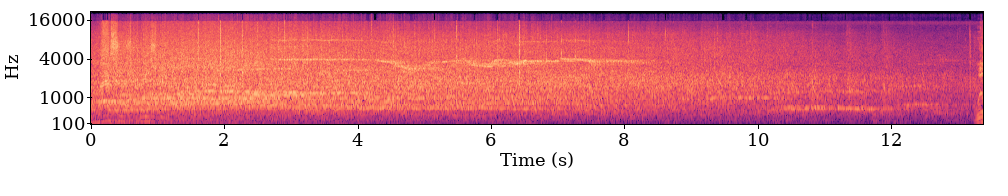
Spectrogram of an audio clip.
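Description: A large audience at a university commencement ceremony applauds and cheers for master's degree graduates, loud dense clapping with whoops and shouts that gradually thins and fades over several seconds.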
